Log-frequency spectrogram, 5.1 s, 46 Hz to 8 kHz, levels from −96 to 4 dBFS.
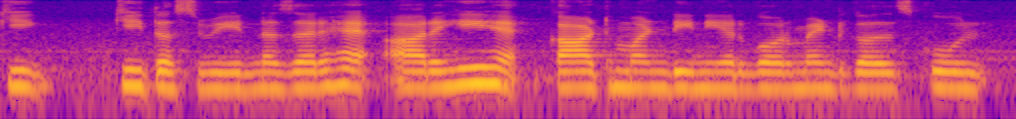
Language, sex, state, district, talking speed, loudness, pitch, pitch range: Hindi, female, Haryana, Charkhi Dadri, 175 wpm, -18 LUFS, 180 Hz, 175-185 Hz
